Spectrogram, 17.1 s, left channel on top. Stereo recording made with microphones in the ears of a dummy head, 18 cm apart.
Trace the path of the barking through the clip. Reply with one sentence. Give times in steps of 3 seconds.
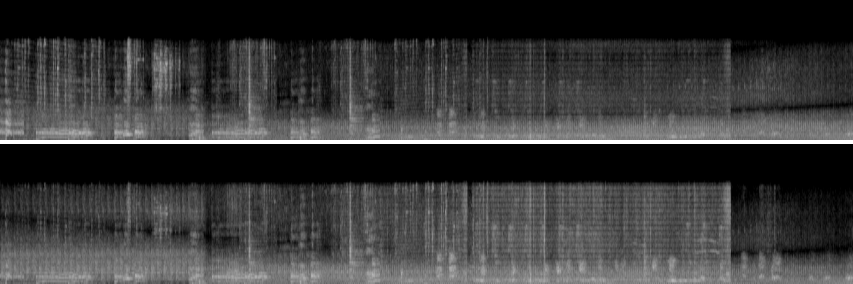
In this clip you hear the barking on the left from 0 s, in the centre from 3 s and on the right from 6 s.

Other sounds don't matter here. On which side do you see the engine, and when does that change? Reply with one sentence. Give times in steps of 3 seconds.
In this clip you hear the engine on the right from 0 s, in the centre from 9 s and on the left from 12 s.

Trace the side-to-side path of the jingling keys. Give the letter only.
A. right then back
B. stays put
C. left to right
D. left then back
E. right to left
C.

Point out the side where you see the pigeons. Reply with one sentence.
You can hear the pigeons on the right.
